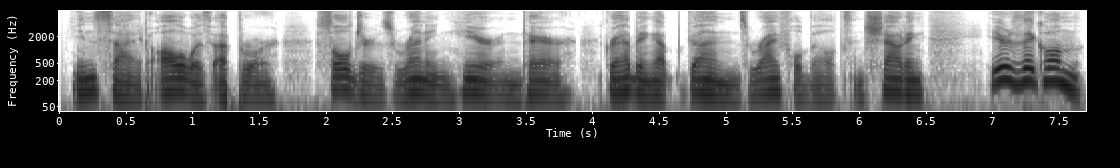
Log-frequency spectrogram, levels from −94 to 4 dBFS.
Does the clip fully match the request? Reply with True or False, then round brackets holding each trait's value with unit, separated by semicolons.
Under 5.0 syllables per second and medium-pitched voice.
False (4.5 syllables/s; 100 Hz)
